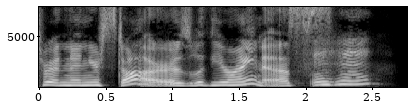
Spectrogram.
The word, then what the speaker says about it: Uranus: in your stars with Uranus MH thank you for honoring the right way to say that by the way Uranus it was really hard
